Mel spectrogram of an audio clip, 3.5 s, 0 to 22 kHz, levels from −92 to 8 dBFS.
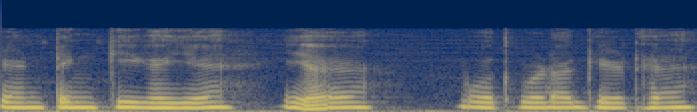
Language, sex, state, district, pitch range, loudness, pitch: Hindi, male, Uttar Pradesh, Muzaffarnagar, 175-180 Hz, -14 LUFS, 175 Hz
